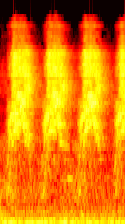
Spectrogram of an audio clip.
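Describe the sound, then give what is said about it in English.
A pet bird squawks loudly and repeatedly, four harsh, shrill calls in quick, steady succession, with no talking over them. “Your bird won't shut up!”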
